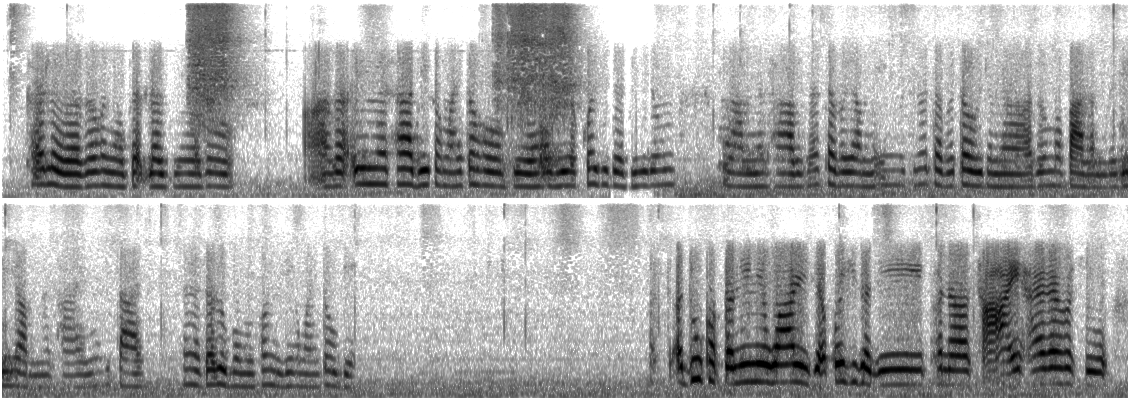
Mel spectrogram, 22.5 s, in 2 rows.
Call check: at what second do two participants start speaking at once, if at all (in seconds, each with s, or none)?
none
